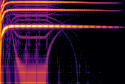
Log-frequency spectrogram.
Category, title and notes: Sound effects > Electronic / Design
HARSH CIRCUIT MULTIMEDIA TONE
INNOVATIVE, SHARP, UNIQUE, CIRCUIT, ELECTRONIC, BEEP, BOOP, COMPUTER, HARSH, OBSCURE, CHIPPY, DING, SYNTHETIC, HIT, EXPERIMENTAL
